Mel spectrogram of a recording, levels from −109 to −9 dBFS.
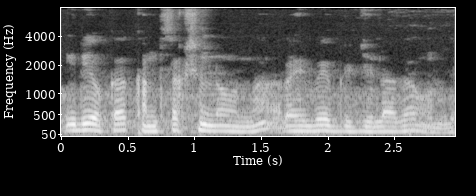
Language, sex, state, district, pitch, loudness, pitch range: Telugu, male, Telangana, Hyderabad, 125 Hz, -18 LUFS, 115-140 Hz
